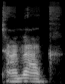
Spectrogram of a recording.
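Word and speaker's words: Tanakh: So, biblical scholars will will call it Tanak. T N K. But to pronounce it, they will put the a vowels in there to pronounce it tanak.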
